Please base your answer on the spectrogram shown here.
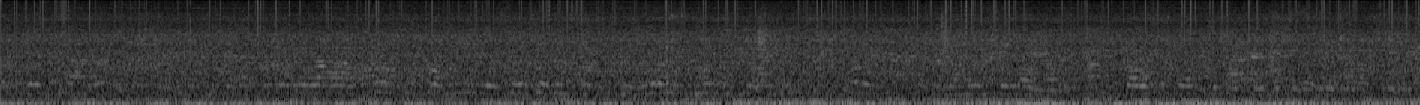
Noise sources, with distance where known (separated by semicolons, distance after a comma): person or small group talking, far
